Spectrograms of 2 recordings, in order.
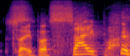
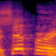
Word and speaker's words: Saipa: And then, I'm going to say it wrong again. Saipa. I almost said Sipper again.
